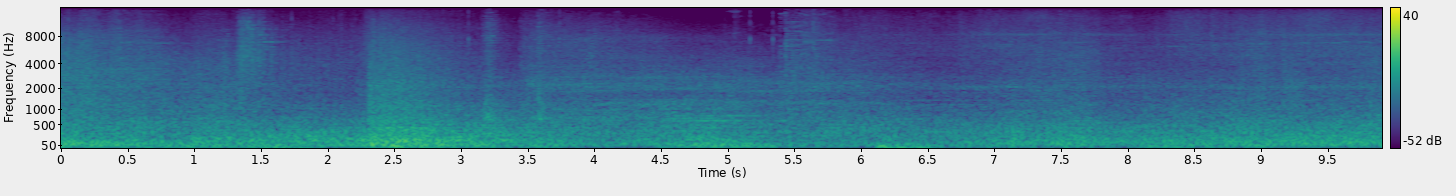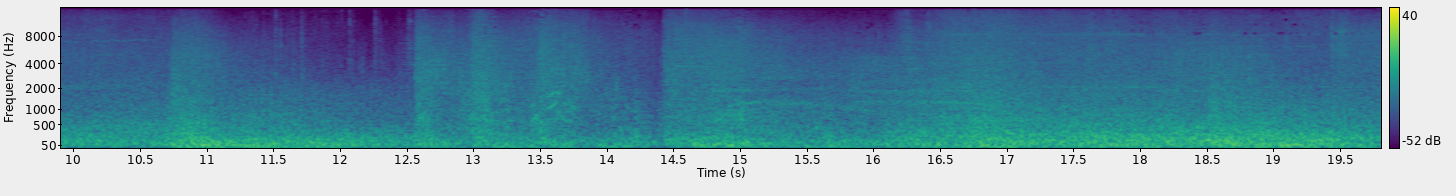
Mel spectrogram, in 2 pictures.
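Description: Fiery explosions roar and crackle.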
